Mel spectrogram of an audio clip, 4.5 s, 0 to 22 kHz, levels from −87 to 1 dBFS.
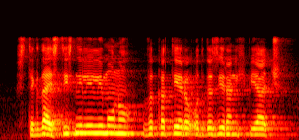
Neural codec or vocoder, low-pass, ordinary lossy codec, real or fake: none; 7.2 kHz; none; real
